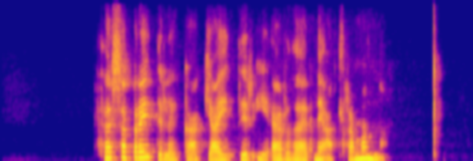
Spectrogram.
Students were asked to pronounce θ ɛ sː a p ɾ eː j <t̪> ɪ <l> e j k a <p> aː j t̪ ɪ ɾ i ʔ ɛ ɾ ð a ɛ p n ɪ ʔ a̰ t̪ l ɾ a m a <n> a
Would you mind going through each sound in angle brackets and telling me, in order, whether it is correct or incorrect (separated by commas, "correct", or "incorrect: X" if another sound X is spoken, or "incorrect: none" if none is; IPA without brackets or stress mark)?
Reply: correct, correct, incorrect: c, incorrect: nː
